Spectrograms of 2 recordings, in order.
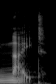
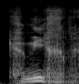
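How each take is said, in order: First: It is said with the current, everyday pronunciation. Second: It is said with the old, outdated pronunciation. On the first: This is how the word is said today. The speaker calls it right. "Now we just say knight" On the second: This is how the word was said long ago. The speaker calls it wrong. "Nobody says knicht"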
